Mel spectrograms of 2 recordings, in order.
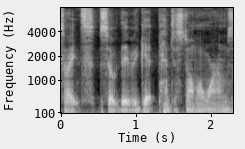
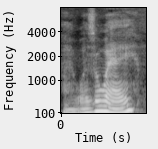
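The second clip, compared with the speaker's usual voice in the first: usual speaking voice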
